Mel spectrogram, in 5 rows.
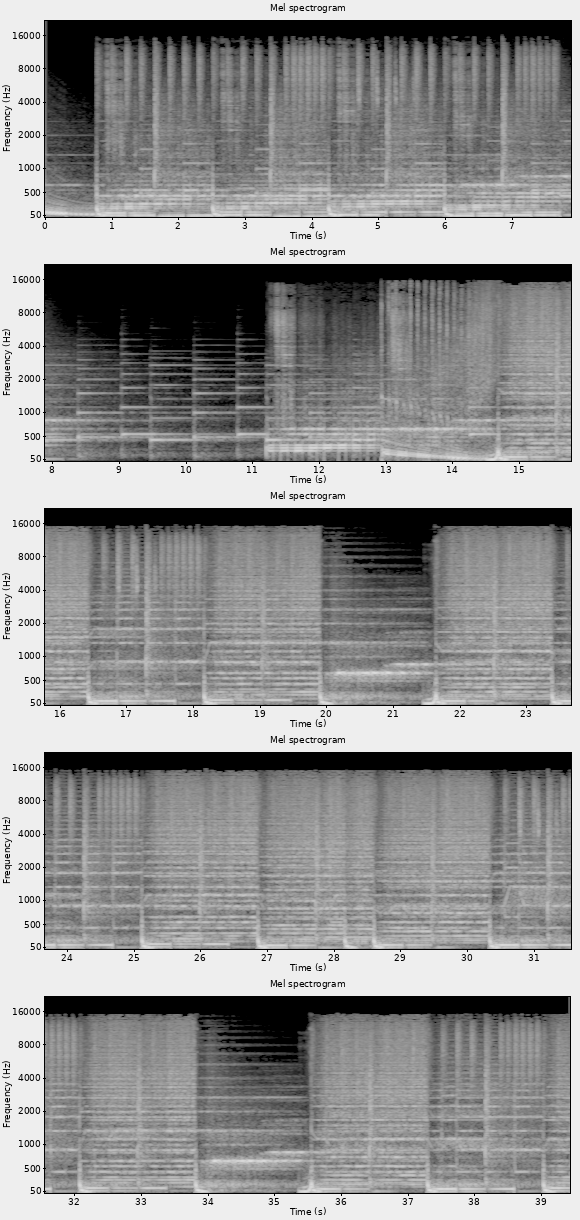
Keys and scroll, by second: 7.3 l, 8.9 Down, 11.1 Up, 12.4 Return, 36.9 ctrl+z, 38.6 Delete.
